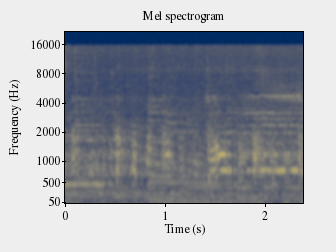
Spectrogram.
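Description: Background music with steady held tones.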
